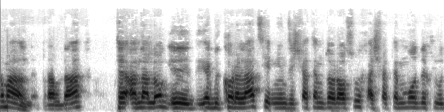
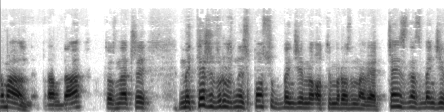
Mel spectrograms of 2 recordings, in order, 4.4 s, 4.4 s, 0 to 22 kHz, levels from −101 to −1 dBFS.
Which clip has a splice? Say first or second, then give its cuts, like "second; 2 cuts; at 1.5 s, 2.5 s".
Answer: second; 1 cut; at 1.0 s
